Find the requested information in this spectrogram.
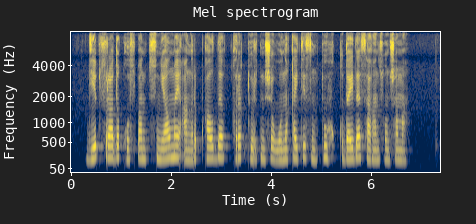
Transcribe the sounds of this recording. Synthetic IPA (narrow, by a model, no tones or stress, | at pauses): d̪e̞psʊɾɑd̪əqʰo̞spɑnt̪ʰʏ̥sɪne̞ɑlˠmɑjʔɑɴəɾəp̚qʰɑlˠd̪əqʰəɾəq̚t̪ʰɵɾt̪ɪnʃɪwo̞nəqʰɑjt̪e̞sɪŋt̪ʰuχqʰːʊd̪ɑjd̪ɑsɑʁɑnso̞nʃɑmɑ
